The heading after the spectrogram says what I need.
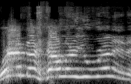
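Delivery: very high, very loud, shrill screaming. Retelling a reaction to a missed run: imitating screaming at the TV. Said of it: "I'm screaming, like".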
